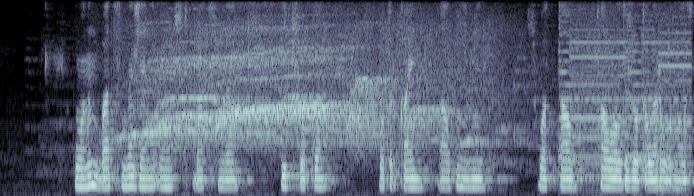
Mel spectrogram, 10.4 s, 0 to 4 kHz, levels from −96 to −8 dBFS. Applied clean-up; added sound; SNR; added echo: none; Guitar + Applause / Cheering; 4 dB; none.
